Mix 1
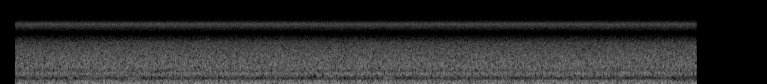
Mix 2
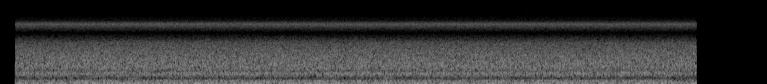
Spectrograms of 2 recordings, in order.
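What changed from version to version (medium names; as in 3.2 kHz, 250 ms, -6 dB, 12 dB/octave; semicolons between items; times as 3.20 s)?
background +3.5 dB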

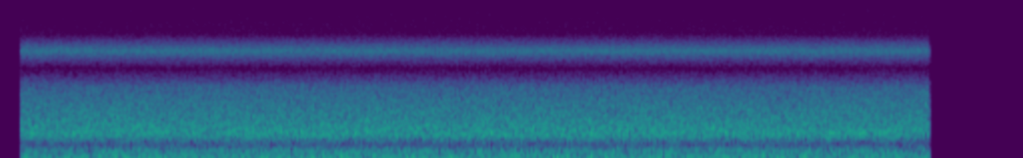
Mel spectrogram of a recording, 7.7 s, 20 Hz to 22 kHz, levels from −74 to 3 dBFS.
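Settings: speech -6.5 dB; master: add graphic EQ with 31 bands 160 Hz -3 dB, 630 Hz +10 dB, 8 kHz +10 dB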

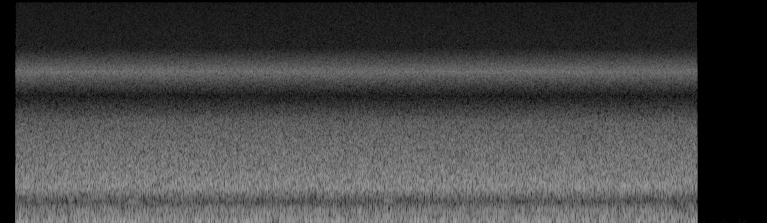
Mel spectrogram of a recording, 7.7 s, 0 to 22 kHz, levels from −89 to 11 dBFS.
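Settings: speech +7.0 dB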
